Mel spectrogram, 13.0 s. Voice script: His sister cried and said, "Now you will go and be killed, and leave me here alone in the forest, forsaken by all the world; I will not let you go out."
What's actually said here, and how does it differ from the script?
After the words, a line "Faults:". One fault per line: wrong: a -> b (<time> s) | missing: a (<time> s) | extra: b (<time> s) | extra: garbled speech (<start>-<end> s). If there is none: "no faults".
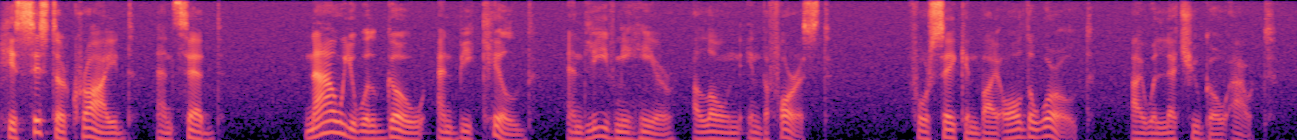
His sister cried and said, "Now you will go and be killed, and leave me here alone in the forest, forsaken by all the world; I will let you go out."
Faults:
missing: not (11.6 s)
